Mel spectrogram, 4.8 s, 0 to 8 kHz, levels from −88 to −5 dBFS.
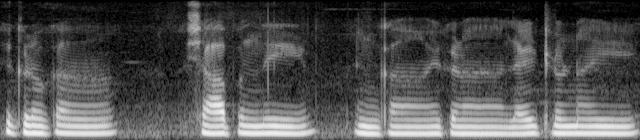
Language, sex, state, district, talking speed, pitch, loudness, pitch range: Telugu, male, Andhra Pradesh, Annamaya, 100 wpm, 150 Hz, -16 LUFS, 150-155 Hz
